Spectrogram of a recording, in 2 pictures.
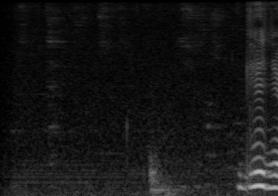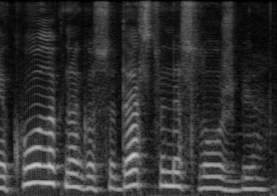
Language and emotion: Russian, sad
